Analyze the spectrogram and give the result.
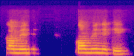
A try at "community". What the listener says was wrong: community. So the stress should be on mu community. Otherwise, it will sound different.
